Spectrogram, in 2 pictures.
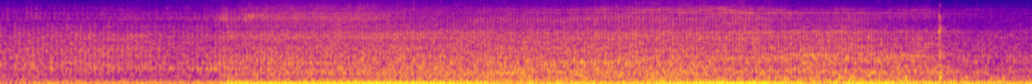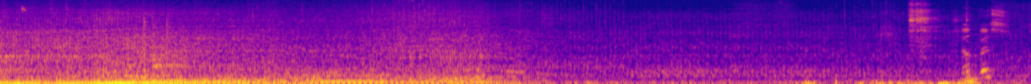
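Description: A loud tractor engine rumbles steadily as someone gets into the tractor, idling and revving with a heavy low-frequency drone for about fifteen seconds, then cuts back to quieter sounds with a few knocks.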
